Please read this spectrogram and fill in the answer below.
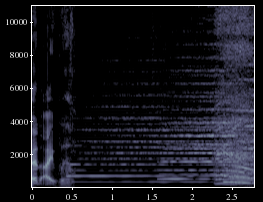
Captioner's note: both sighing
